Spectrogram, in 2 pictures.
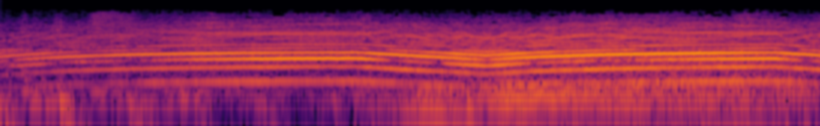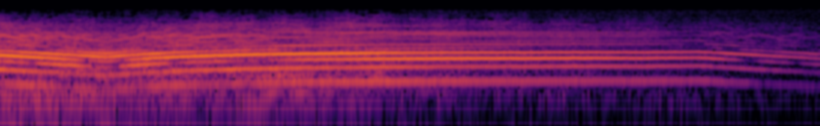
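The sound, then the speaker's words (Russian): Ambulance siren wailing as the vehicle drives away, its loud, harmonic tone sweeping slowly down and up in pitch several times before fading toward the end, with no voices. “Скорая помощь удаляется.”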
